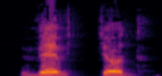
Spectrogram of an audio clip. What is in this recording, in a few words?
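"вевттьӧд", Komi, female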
